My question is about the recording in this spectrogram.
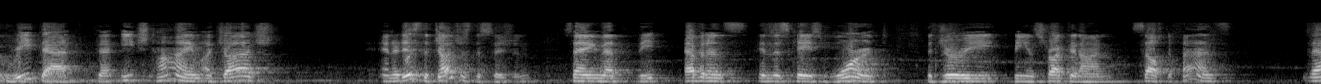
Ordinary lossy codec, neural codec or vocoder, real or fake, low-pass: Opus, 64 kbps; none; real; 7.2 kHz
